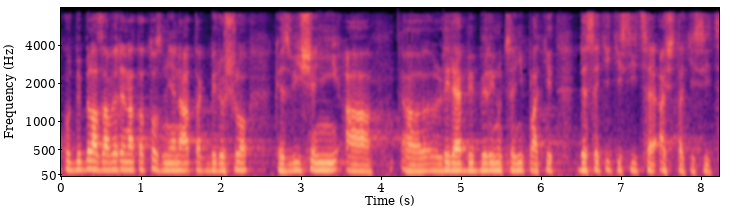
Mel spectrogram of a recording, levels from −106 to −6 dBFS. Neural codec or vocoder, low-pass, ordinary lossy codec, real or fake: none; 7.2 kHz; AAC, 32 kbps; real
